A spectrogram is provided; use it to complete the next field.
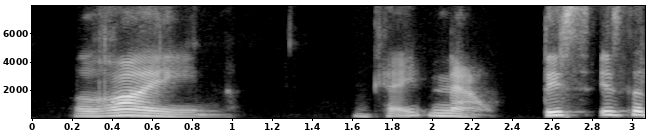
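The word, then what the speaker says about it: غين: So we will pronounce this letter, the name of this letter is Ghain. Okay, Ghain. It is also a thick letter, so our mouth will be rounded when we are saying this sound.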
